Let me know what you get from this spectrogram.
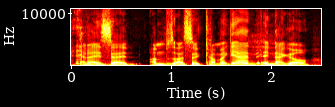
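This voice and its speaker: A man's voice: mid-range voice, very animated, fairly quick, creaky, no room sound. American male podcast host, close and dry. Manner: rambling, jokey storytelling. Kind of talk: casual, joking chat. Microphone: close podcast microphone.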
